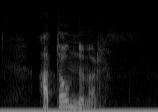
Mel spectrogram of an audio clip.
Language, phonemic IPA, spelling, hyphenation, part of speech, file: Dutch, /ɑˈtoːmnʏmər/, atoomnummer, atoom‧num‧mer, noun, Nl-atoomnummer.ogg
- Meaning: an atomic number, an element's number of protons and hence position in the periodic table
